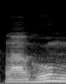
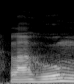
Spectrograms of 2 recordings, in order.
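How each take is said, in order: Both takes have the same delivery.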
